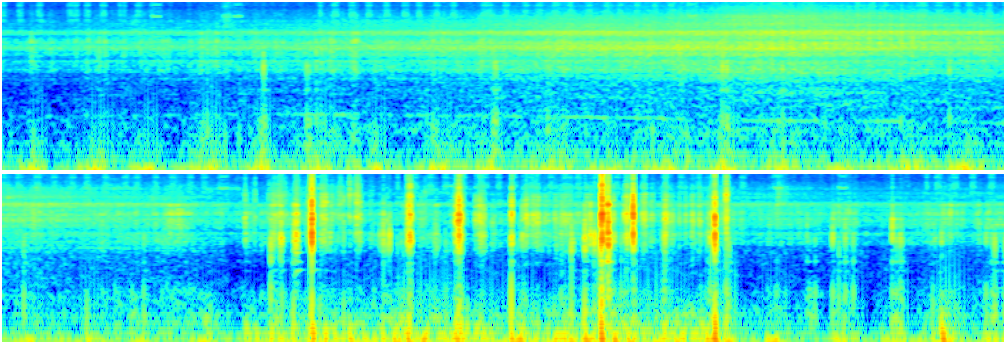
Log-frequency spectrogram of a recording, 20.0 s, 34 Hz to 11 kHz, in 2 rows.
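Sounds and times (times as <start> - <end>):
low street ambience: 0.0 - 20.0.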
